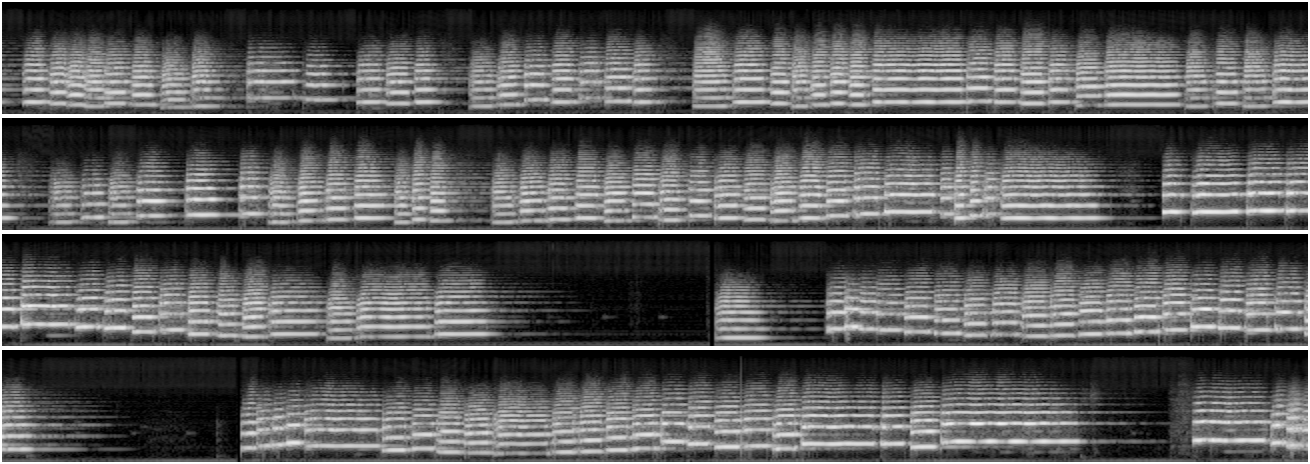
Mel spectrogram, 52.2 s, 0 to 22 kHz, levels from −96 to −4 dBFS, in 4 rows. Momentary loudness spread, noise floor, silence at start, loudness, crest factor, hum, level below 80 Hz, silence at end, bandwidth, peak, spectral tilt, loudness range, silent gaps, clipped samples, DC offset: 10 LU; -66 dBFS; 0 s; -18 LUFS; 16 dB; 60 Hz at -80 dBFS; -66 dBFS; 0 s; 9 kHz; -2 dBFS; -1 dB/octave; 7 LU; none; under 0.1%; under 0.1%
